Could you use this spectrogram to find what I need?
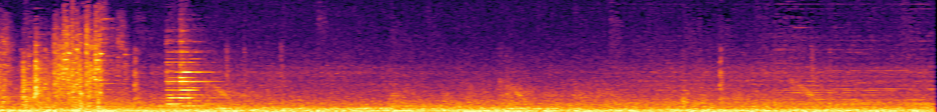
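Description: A large ship's engine rumbles low and steady.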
